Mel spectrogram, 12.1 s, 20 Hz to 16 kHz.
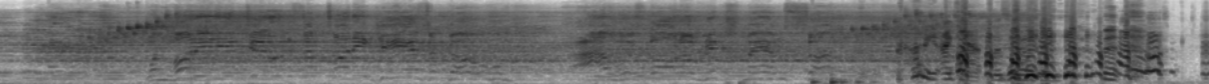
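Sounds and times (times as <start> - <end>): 
1980s pop song about freedom with melodic vocals: 0.0 - 12.0
laughter: 8.2 - 12.0
speech: 9.5 - 11.8.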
